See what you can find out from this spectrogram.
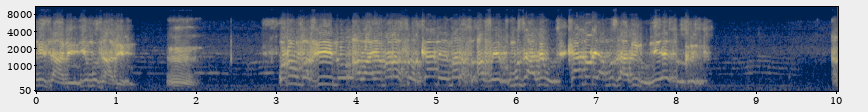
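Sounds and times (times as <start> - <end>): man speaking over telephone line: 0.0 - 1.3, 2.9 - 8.5.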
